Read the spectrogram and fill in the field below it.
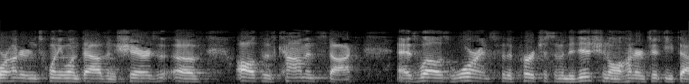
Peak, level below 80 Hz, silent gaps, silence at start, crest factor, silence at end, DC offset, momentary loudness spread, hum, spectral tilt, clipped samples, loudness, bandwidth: -4 dBFS; -66 dBFS; none; 0 s; 16 dB; 0 s; under 0.1%; 6 LU; none; -9 dB/octave; under 0.1%; -19 LUFS; 5.4 kHz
